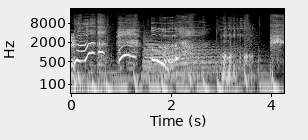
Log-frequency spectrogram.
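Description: Wordless human vocal sounds over background music: a rising moan, then a short rise-and-fall, then one long falling moan about two seconds in.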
